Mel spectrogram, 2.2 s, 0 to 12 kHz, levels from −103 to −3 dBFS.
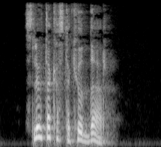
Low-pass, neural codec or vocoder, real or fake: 10.8 kHz; vocoder, 44.1 kHz, 128 mel bands every 512 samples, BigVGAN v2; fake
